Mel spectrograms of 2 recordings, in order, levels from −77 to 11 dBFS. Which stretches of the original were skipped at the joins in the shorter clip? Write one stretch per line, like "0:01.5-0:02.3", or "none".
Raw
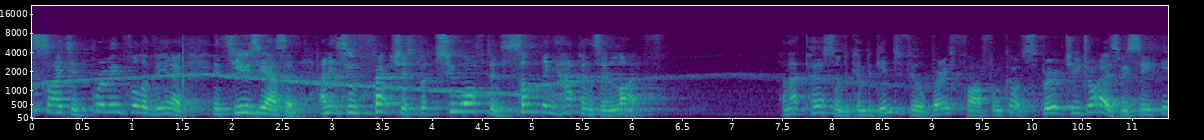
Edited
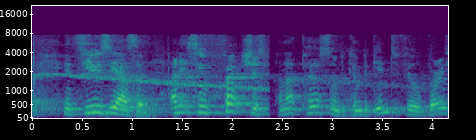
0:03.9-0:07.4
